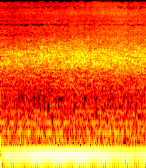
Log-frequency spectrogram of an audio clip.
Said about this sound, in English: I'm in the co-pilot seat of the small Cessna plane, and we're circling the Bolivian Amazon.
